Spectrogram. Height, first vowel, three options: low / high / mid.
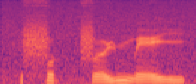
high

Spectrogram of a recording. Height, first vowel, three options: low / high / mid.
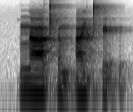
low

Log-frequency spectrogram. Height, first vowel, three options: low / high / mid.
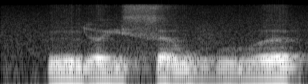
mid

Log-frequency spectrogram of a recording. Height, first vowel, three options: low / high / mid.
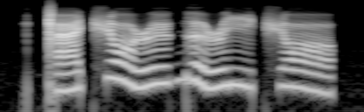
low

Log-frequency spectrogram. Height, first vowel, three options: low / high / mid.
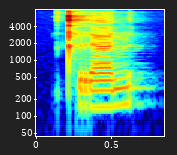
low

